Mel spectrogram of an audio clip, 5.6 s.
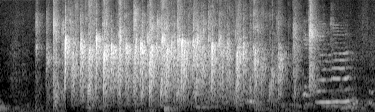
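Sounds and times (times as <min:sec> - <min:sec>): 
audience applause: 0:00.5 - 0:05.1.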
